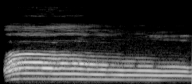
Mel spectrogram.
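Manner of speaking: long, loud, sustained "oh"; drawn-out cry of dismay; despairing groan. Real, not acted. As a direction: groan it out at length. Despairing at the slap.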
